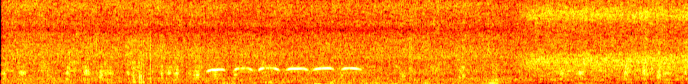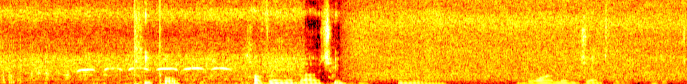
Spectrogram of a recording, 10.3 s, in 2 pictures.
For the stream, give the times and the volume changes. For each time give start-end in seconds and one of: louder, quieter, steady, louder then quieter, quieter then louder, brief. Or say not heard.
0.0-10.2 steady.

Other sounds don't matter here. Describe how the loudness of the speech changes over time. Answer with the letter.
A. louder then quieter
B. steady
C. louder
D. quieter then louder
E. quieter
D.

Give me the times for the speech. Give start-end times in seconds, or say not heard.
6.0-10.2.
